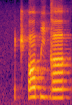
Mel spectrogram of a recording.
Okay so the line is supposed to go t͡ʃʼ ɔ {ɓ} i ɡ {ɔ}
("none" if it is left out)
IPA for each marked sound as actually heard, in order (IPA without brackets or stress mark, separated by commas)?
p, ʌ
